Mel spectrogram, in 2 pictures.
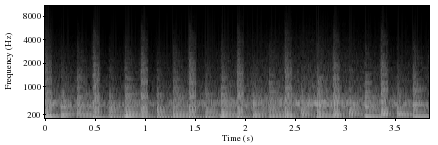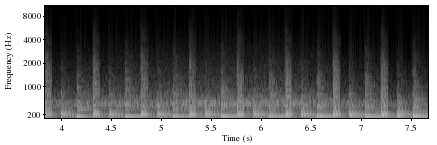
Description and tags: Suspense Loop
A suspenseful rhythmic sound which can be seamlessly looped.
ambient, dark, fear, game, horror, loop, panic, scary, suspense, time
